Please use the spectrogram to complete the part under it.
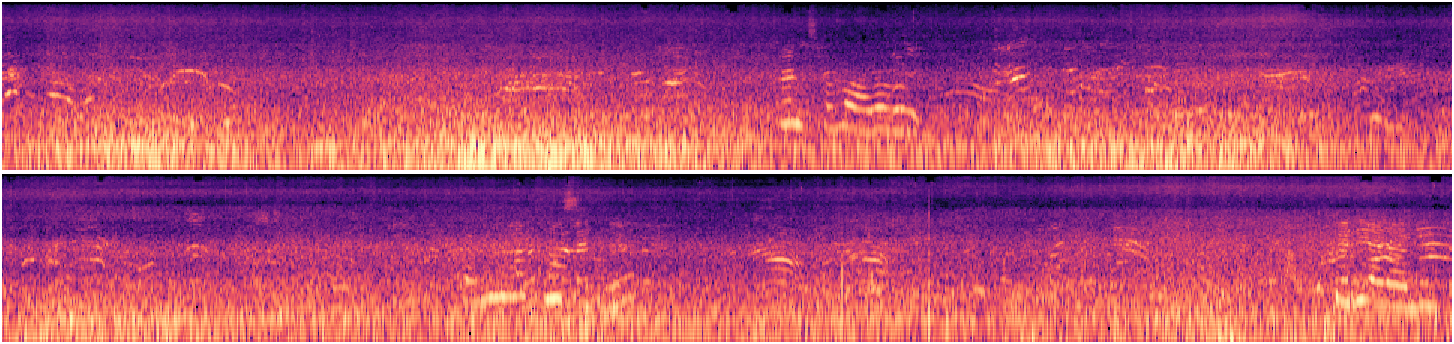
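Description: Big ocean waves crash and surge continuously on a shore, a dense roaring wash of surf with wind buffeting the microphone, while people talk and call out over it.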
